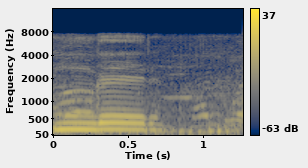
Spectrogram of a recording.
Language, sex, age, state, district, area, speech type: Maithili, male, 18-30, Bihar, Muzaffarpur, rural, spontaneous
